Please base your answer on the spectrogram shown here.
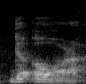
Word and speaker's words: D'Or: D'OR means the gold in French, and my wife speaks French, so she said it's like D'OR. I can't pronounce it.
